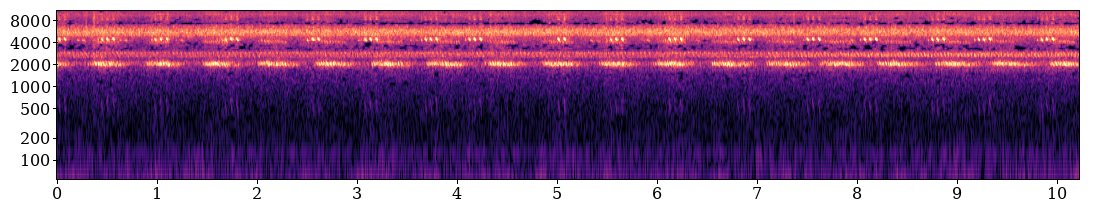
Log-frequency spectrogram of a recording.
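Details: A cricket calling in a relaxing nature recording for sleep, its crisp high chirps repeating in an unbroken rhythm of about one every half second, backed by a persistent shrill drone and faint low rumble.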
